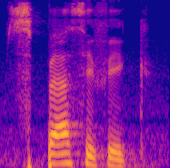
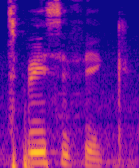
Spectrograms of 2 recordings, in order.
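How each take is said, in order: First: "Specific" as SPESS-ih-fik; full E opening "Specific"; mispronounced specific. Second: "Specific" as spuh-SIF-ik; reduced first vowel in "Specific"; British pronunciation. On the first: Acted. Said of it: "you have to correct me". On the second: Shown as a demonstration. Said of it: "exact pronunciation according to the British".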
